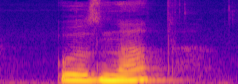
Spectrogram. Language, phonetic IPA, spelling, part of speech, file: Czech, [ˈuznat], uznat, verb, Cs-uznat.ogg
- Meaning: 1. to recognize (to acknowledge as valid) 2. to confess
